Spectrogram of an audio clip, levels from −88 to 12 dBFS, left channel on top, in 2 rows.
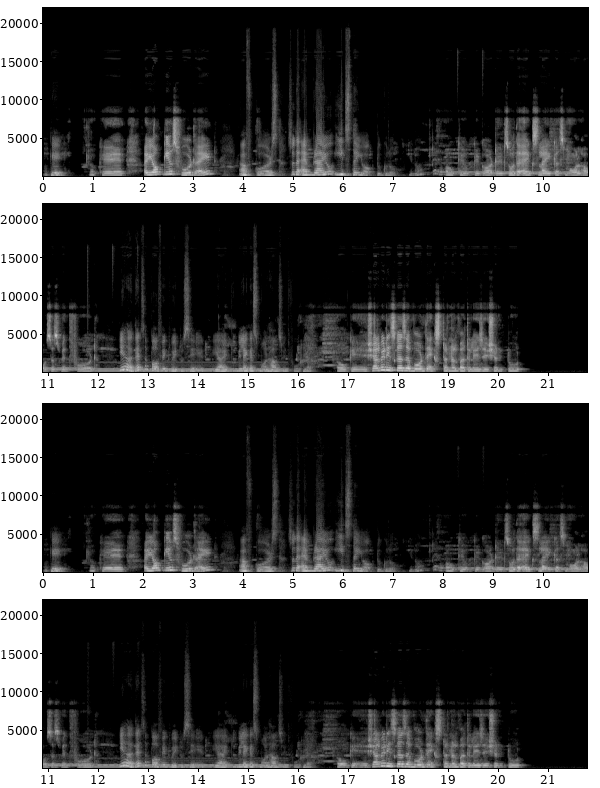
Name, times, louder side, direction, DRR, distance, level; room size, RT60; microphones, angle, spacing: voice 1, 0.9-3.3 8.0-11.9 14.6-14.7 16.1-20.4, left 3 dB, 80° left, 0.6 m, -23 dB
voice 2, 3.9-7.0 7.3-7.6 12.4-15.6 15.9-16.3, left 2 dB, 20° left, 0.4 m, -26 dB
sound 1, 7.8-15.8, left 1 dB, 55° left, 0.8 m, -37 dB
4.6 x 2.0 x 3.2 m
head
